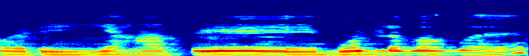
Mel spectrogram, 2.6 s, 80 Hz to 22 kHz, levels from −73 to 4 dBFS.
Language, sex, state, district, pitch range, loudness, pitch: Hindi, female, Jharkhand, Sahebganj, 215-235 Hz, -12 LUFS, 230 Hz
